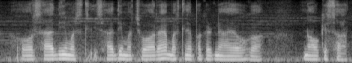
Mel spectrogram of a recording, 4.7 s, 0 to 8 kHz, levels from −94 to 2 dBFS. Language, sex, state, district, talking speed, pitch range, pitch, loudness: Hindi, male, Uttar Pradesh, Muzaffarnagar, 190 wpm, 120-130 Hz, 125 Hz, -22 LUFS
